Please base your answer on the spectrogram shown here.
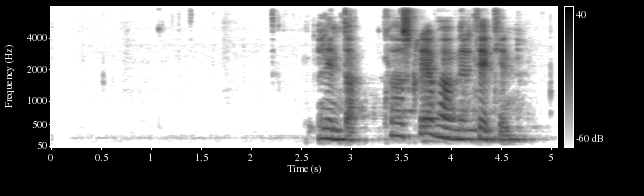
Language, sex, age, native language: Icelandic, female, 60-69, Icelandic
